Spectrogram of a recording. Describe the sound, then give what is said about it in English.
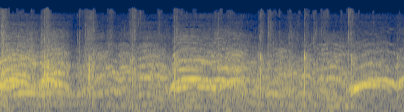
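An excited crowd cheers from stadium bleachers at the Afghan Women's Soccer League championship between the Herat Storm and the Kabul Fortress in Afghanistan, men and boys in one section and women and girls in another; a dense, sustained roar of many voices with high-pitched shouts and whoops rising and falling, loud and continuous. “The crowd in the bleachers are excited.”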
